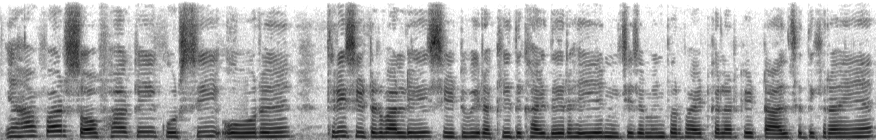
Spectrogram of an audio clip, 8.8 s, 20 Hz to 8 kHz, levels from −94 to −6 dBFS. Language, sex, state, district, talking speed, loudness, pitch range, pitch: Hindi, female, Maharashtra, Solapur, 180 wpm, -18 LUFS, 220-245 Hz, 230 Hz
